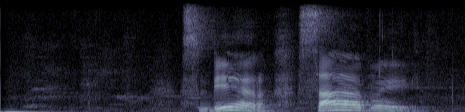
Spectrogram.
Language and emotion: Russian, positive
